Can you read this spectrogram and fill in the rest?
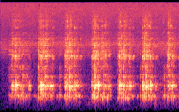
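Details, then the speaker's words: RV on-demand water pump, motor shaft turned by hand with motor assembled to pump: slow even strokes about every half second, soft wet chuff as the valves open and close; pumping normally. "here's the motor part assembled to the pump and you can hear when i'm turning the motor it actually does the pumping motion"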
